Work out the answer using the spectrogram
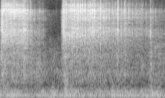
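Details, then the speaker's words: Motorcycle crankcase bearings removed from split cases, spun by hand: fast uneven ratcheting click and gritty rasp instead of smooth spin; both crank bearings worn out, causing grinding heard when kickstarting. "Man. You can definitely hear that. Both bearings are shot. Click, click, click, click, click, click. Hear it? That's how bad it was."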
